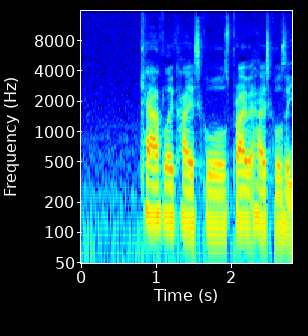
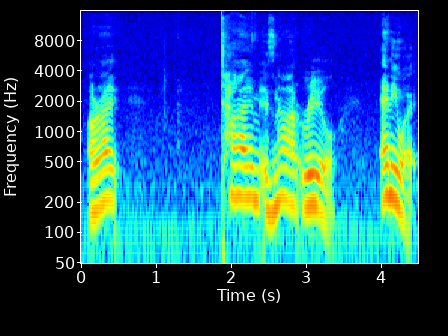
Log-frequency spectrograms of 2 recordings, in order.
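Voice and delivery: usual speaking voice

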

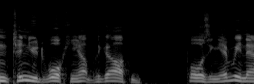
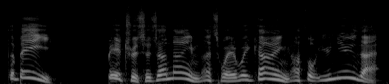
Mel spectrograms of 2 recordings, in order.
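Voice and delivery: lightly voiced character, pitched higher; a higher-pitched explaining tone for a story figure; exasperated story character; 9 semitones higher than usual.

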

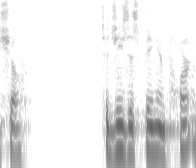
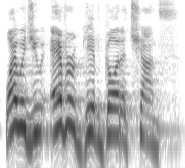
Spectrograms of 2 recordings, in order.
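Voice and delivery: sceptical challenge; 7 semitones higher, 12 dB louder than usual. Retold or imitated. Quoting a sceptic outside church.

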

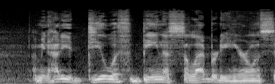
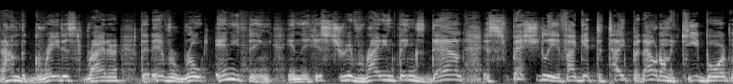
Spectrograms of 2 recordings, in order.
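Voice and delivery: pitched-up, swaggering braggart voice; cocky wrestler persona; 8 semitones higher than usual. Acted. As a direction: brag like a washed-up wrestling star who thinks he's famous. Persona brags about writing.

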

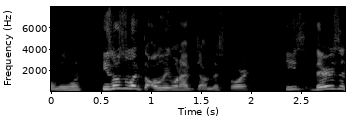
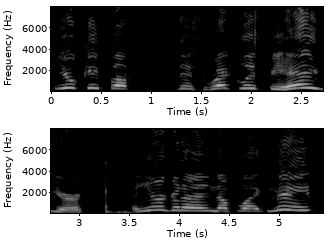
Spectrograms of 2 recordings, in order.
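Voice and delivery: Chris Farley's motivational speaker; 8 semitones higher than usual. Acted. Skit speaker warning youngsters, hammed-up motivational speaker. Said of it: "you can make that impression".

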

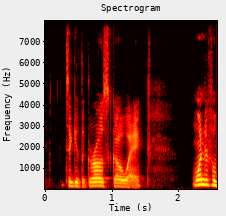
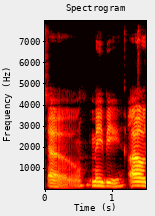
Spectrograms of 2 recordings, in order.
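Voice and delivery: ordinary delivery

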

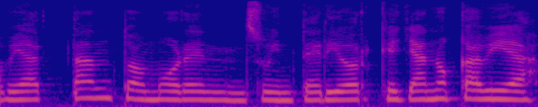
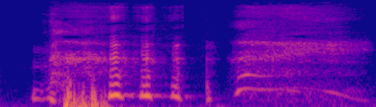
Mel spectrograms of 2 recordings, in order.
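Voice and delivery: whispered laugh; 9 semitones higher, 3 dB louder than usual. Real, not acted. Laughs at her own joke.

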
